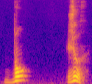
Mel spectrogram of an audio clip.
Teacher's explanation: attention aux nasales de ne pas prononcer un N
